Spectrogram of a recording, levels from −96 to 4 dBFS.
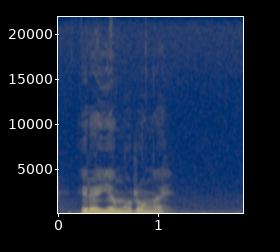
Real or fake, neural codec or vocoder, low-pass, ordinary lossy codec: real; none; none; none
